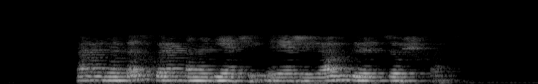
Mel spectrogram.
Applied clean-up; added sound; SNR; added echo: none; none; none; reverberation time 0.5 s.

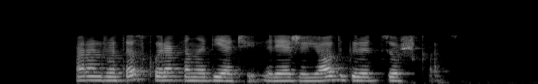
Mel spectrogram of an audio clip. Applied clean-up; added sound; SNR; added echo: none; none; none; none.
